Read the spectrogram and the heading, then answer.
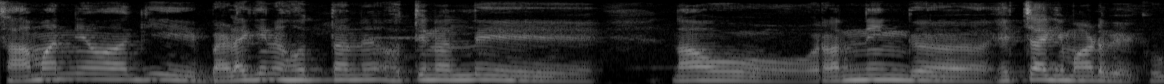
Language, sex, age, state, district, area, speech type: Kannada, male, 18-30, Karnataka, Dakshina Kannada, urban, spontaneous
